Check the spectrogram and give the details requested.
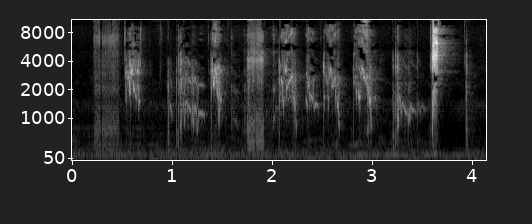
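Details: Budgerigars at a solar water fountain, producing separate short warbled phrases and chirps about every half second, ending with one sharp, piercing squawk near the close.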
